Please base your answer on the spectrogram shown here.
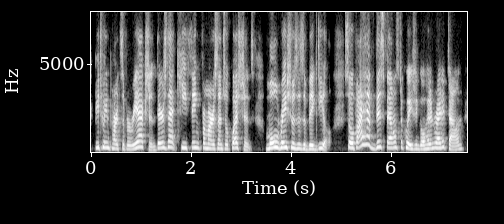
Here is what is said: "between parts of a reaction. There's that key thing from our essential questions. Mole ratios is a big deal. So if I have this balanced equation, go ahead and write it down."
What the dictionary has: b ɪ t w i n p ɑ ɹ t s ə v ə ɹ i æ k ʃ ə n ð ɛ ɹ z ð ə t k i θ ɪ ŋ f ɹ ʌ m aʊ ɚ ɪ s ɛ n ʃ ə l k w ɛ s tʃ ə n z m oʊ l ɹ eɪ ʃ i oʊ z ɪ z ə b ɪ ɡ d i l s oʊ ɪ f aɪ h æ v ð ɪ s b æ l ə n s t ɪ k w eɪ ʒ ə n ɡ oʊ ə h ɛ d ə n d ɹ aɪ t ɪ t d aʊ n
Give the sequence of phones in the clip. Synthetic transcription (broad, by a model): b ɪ t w i n p ɑ ɹ t s ə v ə ɹ i æ k ʃ ə n ð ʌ ɹ z ð ə t k i θ ɪ ŋ f ɹ ʌ m aʊ ɚ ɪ s ɛ n ʃ l k w ɛ s tʃ ə n z m oʊ l ɹ eɪ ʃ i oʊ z ɪ z ə b ɪ ɡ d i l s oʊ ɪ f aɪ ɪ v ð ɪ s b æ l ə n s t ɪ k w eɪ ʒ ə n ɡ oʊ ə h ɛ d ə n ɹ aɪ t ɪ t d aʊ n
